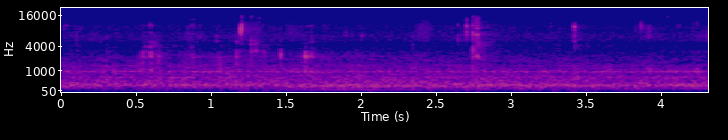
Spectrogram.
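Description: Faint biting and chewing of a slice of toast topped with scrambled egg: a few small crisp clicks over quiet room tone.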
